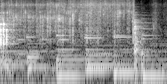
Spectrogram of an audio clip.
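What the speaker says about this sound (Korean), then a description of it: "처음엔 센 불에서 겉을 바삭 튀긴 후 중불로 넣고 속까지 익혀주도록 하겠습니다" Sea bream head and collar fry in oil over high heat in a pan, giving a loud, dense crackling sizzle with a few sharp clatters near the start and midway.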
